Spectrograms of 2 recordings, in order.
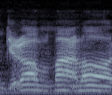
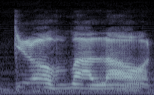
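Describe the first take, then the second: First: Lightly voiced old grouch, pitched up a little; crotchety old guy. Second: Lightly voiced grumpy old man, pitched down a little; mock-shoo kids away like a crotchety homeowner; crotchety old guy. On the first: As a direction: do a mild grumpy-neighbor scolding. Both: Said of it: "some crotchety old guy walks out and goes".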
